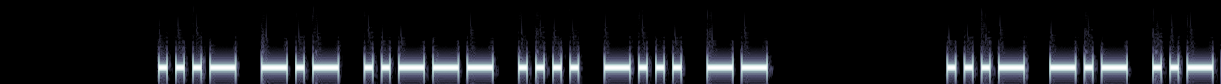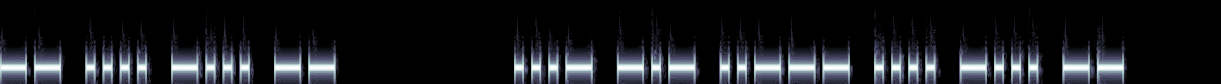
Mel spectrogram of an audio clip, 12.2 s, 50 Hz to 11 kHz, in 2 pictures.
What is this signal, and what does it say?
Morse code, heard as a keyed tone, about 27 wpm, 700 Hz. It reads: VK2HBM VK2HBM VK2HBM
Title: DXCC-100 Call Signs - 6 Characters - Repeated 3x - 28wpm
